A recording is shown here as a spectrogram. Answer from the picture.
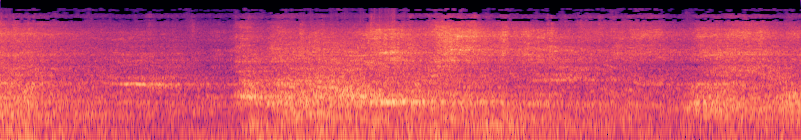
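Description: Loud sound effects of a dinosaur fight played through an attraction's sound system, heard from inside a tram: a deep continuous rumble, with a drawn-out roar from about two and a half to four and a half seconds in.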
